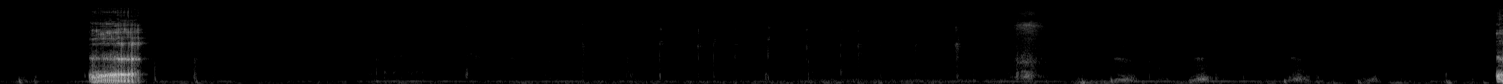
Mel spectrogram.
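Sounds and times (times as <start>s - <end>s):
soft low gulps: 10.8s - 14.2s.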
